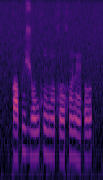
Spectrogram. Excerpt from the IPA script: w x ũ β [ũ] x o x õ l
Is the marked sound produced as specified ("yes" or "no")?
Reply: no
